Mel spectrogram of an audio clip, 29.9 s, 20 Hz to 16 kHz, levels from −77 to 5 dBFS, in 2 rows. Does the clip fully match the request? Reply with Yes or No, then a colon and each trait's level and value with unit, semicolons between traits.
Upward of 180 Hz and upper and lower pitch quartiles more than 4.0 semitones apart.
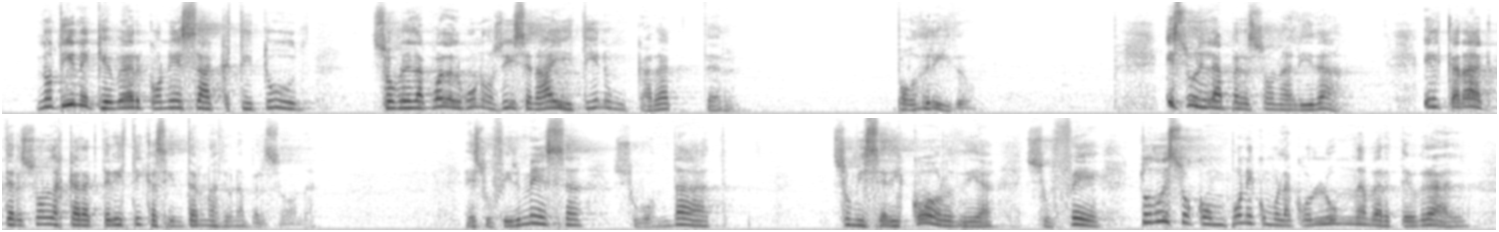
Yes: high, 190 Hz; average, 5.2 semitones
